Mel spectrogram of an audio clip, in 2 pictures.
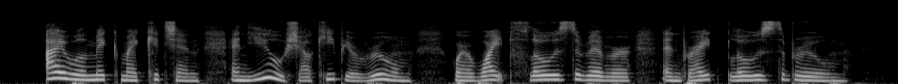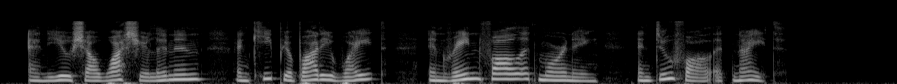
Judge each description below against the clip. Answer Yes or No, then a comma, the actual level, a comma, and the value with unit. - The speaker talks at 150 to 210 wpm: No, slow, 135 wpm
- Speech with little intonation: No, average, 3.9 semitones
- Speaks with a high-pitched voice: Yes, high, 195 Hz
